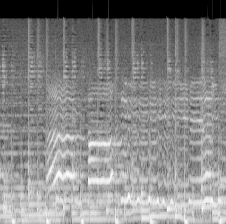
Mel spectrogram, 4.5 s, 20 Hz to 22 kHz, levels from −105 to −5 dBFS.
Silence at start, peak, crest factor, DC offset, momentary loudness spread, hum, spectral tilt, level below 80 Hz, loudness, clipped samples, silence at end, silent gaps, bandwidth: 0 s; 0 dBFS; 10 dB; under 0.1%; 7 LU; none; -5.5 dB/octave; -22 dBFS; -11 LUFS; under 0.1%; 0 s; none; 16 kHz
